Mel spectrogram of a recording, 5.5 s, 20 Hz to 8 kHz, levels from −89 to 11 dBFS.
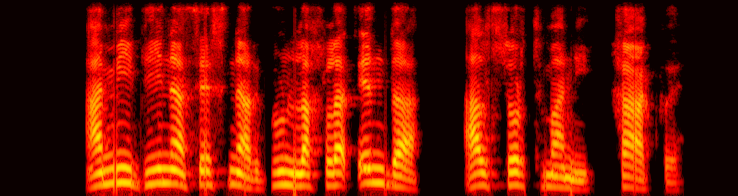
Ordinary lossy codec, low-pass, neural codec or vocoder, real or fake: Opus, 24 kbps; 7.2 kHz; none; real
